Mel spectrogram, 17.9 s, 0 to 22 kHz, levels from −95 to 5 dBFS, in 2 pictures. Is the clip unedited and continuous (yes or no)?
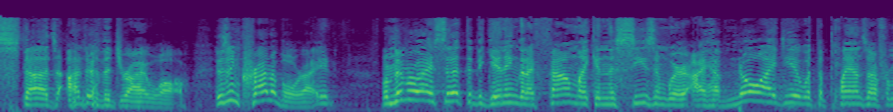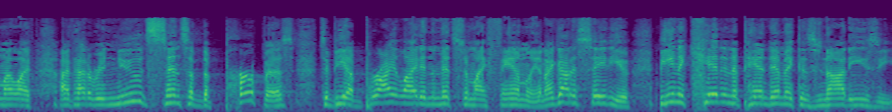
yes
